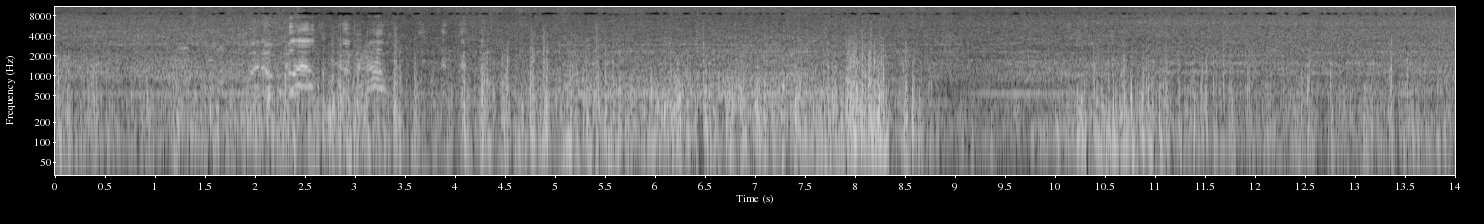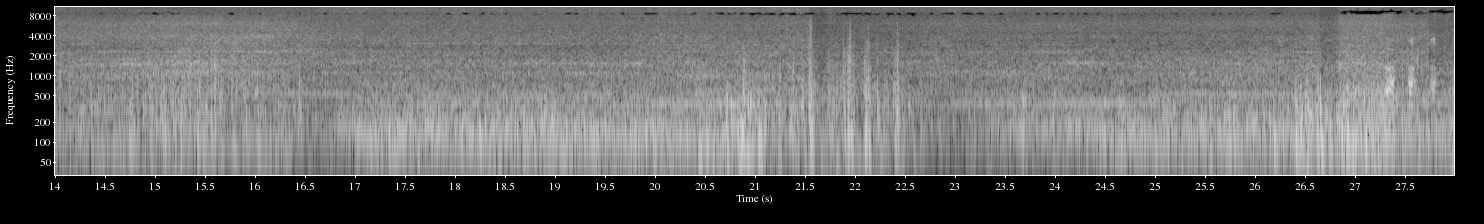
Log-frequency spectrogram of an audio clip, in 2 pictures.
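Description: A motorboat engine drones steadily at speed.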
